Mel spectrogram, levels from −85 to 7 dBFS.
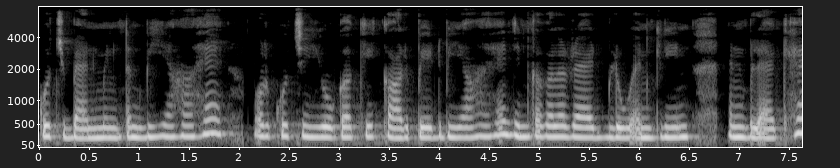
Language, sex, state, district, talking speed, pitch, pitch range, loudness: Hindi, female, Uttar Pradesh, Shamli, 175 wpm, 225 Hz, 215-235 Hz, -14 LUFS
